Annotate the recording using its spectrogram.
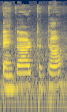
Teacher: ਉਲਟ ਜੀਭੀ ਮਤਲਬ ਜੀਭ ਦਾ ਜਿਹੜਾ ਫਰੰਟ ਵਾਲਾ ਥੋੜ੍ਹਾ ਜਿਹਾ ਪਾਰਟ ਹੁੰਦਾ ਉਹ ਕੀ ਹੈ, ਮੁੜ ਕੇ ਪਿੱਛੇ ਲੱਗ ਜਾਂਦਾ, ਠੀਕ ਹੈ, ਪਲਟ ਜਾਂਦਾ, ਤਾਂ ਉਹਦੇ ਕਰਕੇ ਮੂਰਧੁਨੀ ਜਾਂ ਉਲਟ ਜੀਭੀ ਕਹਿੰਦੇ ਆ।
